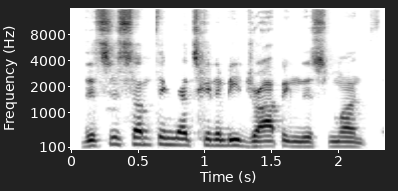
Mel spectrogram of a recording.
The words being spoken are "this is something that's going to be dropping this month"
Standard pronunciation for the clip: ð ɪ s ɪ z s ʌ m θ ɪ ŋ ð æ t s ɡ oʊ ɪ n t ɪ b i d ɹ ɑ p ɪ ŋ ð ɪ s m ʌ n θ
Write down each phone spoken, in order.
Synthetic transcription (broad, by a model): ð ɪ s ɪ z s ʌ m θ ɪ ŋ ð æ t s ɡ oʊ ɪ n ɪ b i d ɹ ɑ p ɪ ŋ ð ɪ s m ʌ n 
